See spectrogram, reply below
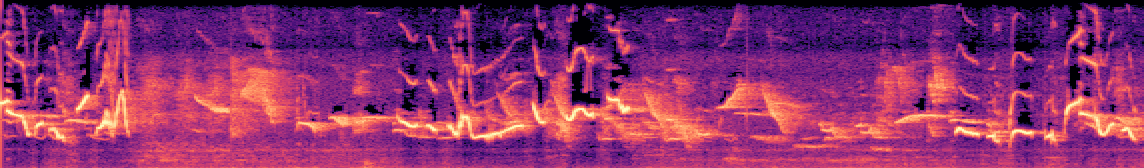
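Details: Oriental magpie-robin singing as a lure to get other birds singing: rich, continuous whistles mixing slurred notes, rapid trills and harsh chatter, loud and varied throughout.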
